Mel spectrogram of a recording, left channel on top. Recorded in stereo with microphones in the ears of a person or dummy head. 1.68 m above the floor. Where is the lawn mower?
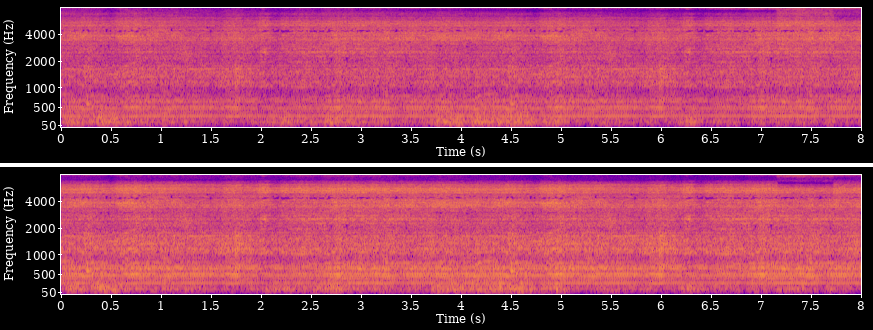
30° right (ahead or behind); by 8.0 s 25° right (ahead or behind).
